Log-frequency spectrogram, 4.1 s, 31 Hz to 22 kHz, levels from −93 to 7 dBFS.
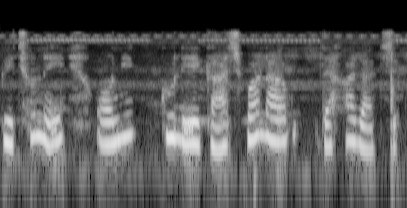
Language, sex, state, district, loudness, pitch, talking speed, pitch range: Bengali, female, West Bengal, Alipurduar, -15 LUFS, 250 Hz, 75 wpm, 235-280 Hz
